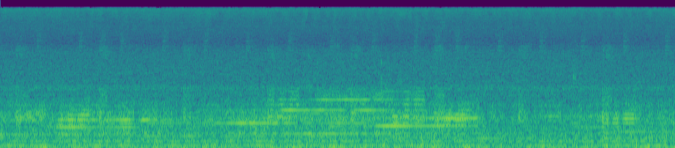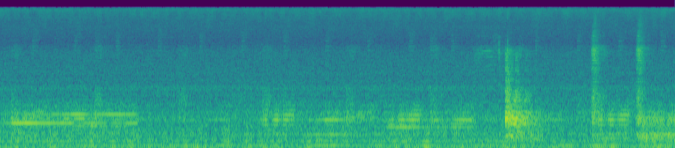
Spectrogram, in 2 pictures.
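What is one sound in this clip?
Electronic video game music plays with bleeping tones.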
